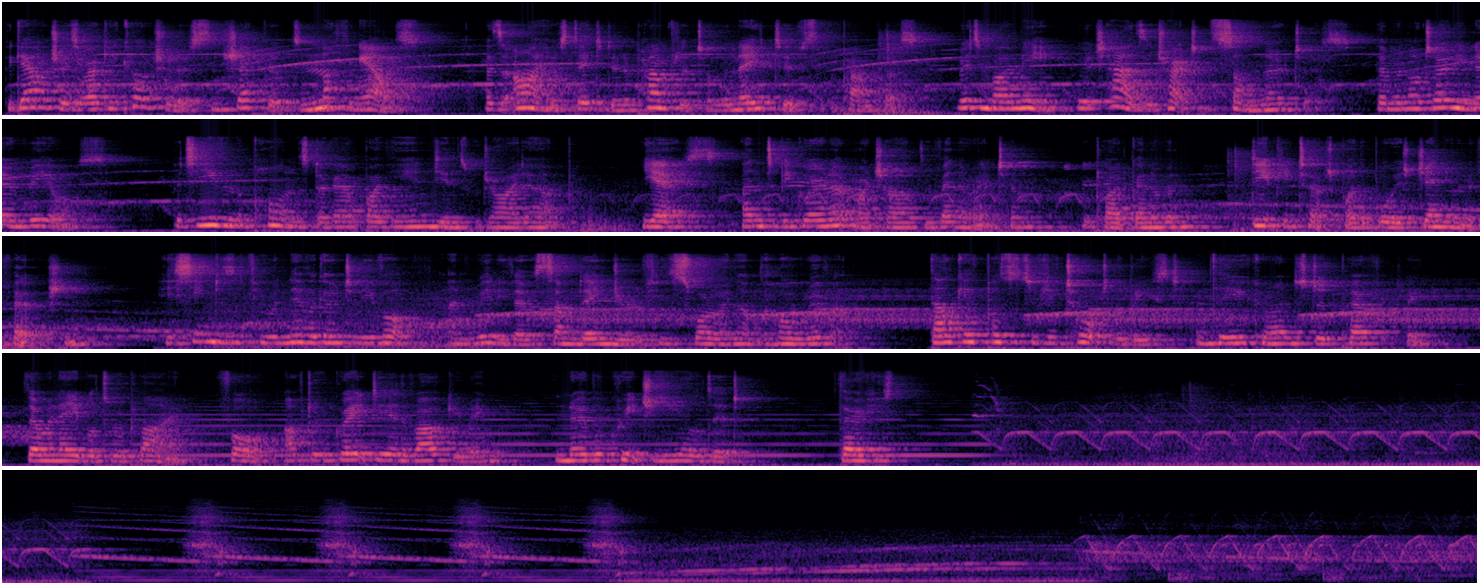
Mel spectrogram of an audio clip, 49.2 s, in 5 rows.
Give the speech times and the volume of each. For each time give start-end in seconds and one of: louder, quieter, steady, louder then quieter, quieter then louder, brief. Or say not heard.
0.0-35.5 steady.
